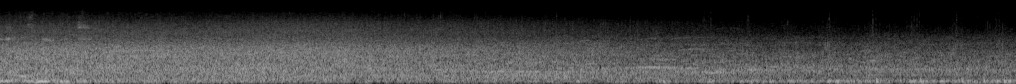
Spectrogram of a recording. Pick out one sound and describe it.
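A large stadium crowd roars and cheers steadily, slowly quietening.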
